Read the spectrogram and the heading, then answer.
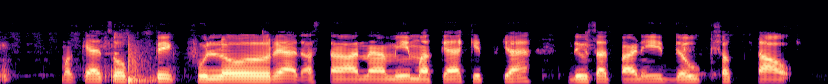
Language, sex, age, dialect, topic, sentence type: Marathi, male, 18-24, Southern Konkan, agriculture, question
